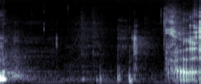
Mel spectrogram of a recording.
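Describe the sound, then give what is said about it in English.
A short burp after sipping hard seltzer: a single low, throaty belch at the start, followed by near quiet with a few faint clicks and a brief burst of breathy noise at the end. “Two sips, and I'm already burping.”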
